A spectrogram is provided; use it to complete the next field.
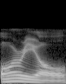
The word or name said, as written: aureole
